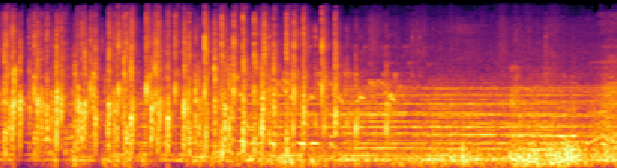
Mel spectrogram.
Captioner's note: audience applauds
